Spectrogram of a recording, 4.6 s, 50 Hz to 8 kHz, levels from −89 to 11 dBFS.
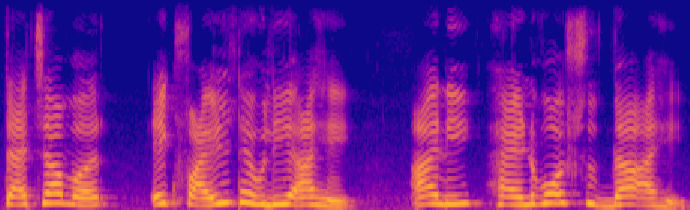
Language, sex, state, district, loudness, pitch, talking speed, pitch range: Marathi, female, Maharashtra, Solapur, -12 LUFS, 310 Hz, 145 wpm, 285-345 Hz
